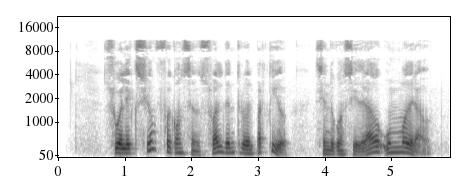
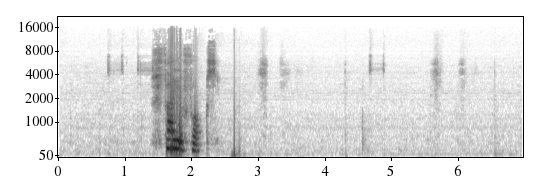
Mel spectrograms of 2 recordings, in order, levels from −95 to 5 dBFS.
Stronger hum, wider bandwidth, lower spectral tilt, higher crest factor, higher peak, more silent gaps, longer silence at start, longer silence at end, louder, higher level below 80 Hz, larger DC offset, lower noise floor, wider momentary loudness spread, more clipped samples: neither; second, 11.5 kHz vs 16.5 kHz; first, -7 dB/octave vs -5.5 dB/octave; about the same, 20 dB vs 22 dB; second, -8 dBFS vs -2 dBFS; neither; second, 0.75 s vs 1.4 s; second, 0.3 s vs 4.6 s; second, -27 LUFS vs -16 LUFS; about the same, -58 dBFS vs -54 dBFS; neither; about the same, -65 dBFS vs -64 dBFS; second, 11 LU vs 26 LU; neither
